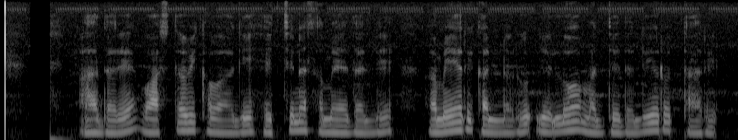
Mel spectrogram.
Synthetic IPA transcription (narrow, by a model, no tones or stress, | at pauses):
aːd̪ɐɾe̞ʋaːst̪ɐʋikɐʋaːɡihe̞t͡ʃːinɐsɐmɐjɐd̪ɐlːi | ɐmeːɾikɐnːɐɾuʔɛlːuʋɐmɐd̪ʱjɐd̪ɐlːiːɾut̪ːaːɾe̞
